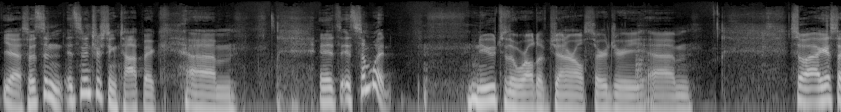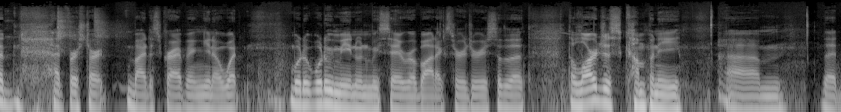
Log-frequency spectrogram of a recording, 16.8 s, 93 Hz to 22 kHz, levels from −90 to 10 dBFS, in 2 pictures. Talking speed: 180 wpm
